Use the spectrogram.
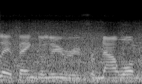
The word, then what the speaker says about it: Bengaluru: I should call it Bengaluru from now on really it is an extra syllable so the difference from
